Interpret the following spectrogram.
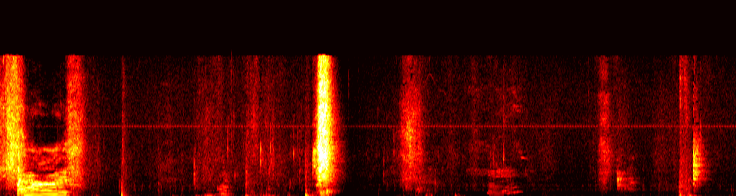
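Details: Dog vocalizing indoors as a Pharaoh Hound and a Ridgeback tussle, described as being attacked by Chewbacca: a loud, strained, harmonic growling whine lasting about a second, then scattered snorts, thumps and a short squeaky note.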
